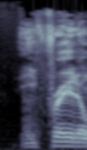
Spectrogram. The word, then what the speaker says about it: Ephrata: Ephrata, yeah.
